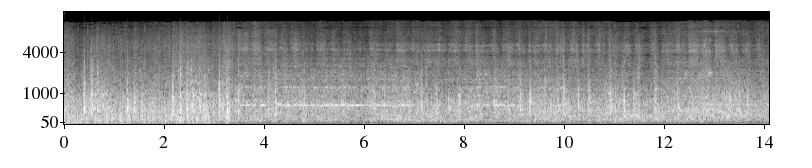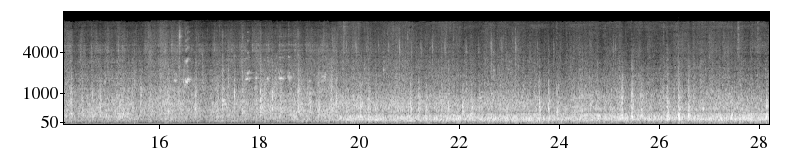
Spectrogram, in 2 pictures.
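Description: Two-foot narrow-gauge train running along light rail, heard from on board, with its wheels clattering over the rail joints. A lower rumble grows stronger about two-thirds of the way through.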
